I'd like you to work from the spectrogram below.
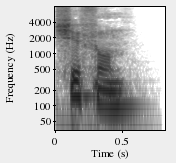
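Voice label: "chiffon", British English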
